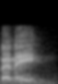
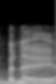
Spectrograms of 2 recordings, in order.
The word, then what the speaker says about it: Bennet: It's pronounced Bennet, not Benny.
